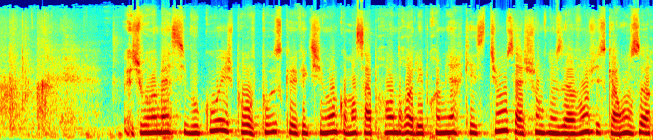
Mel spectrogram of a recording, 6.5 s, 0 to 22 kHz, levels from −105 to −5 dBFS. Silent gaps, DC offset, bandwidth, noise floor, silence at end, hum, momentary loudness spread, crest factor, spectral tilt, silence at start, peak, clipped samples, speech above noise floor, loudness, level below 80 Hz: none; 0.3%; over 20 kHz; -26 dBFS; 0 s; none; 13 LU; 6 dB; -4.5 dB/octave; 0 s; 0 dBFS; 6%; 20 dB; -6 LUFS; -38 dBFS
